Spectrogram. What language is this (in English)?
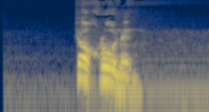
Thai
